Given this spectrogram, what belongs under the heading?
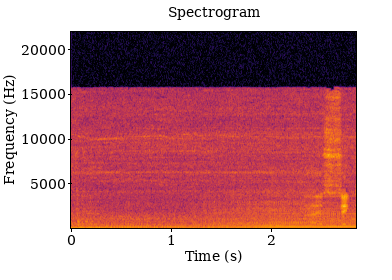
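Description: A turbocharged Ka's engine pulls hard in first gear, its drone climbing steadily in pitch as it accelerates. Heard from inside the cabin, with voices talking over it.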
